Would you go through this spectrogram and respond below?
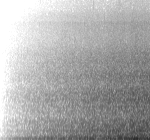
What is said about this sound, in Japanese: それではバックのままアクセル踏みます。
